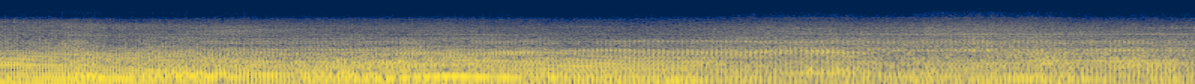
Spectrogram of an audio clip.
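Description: Off-road motorcycle engine running steadily at trail pace, its note rising and falling a little with the throttle.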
